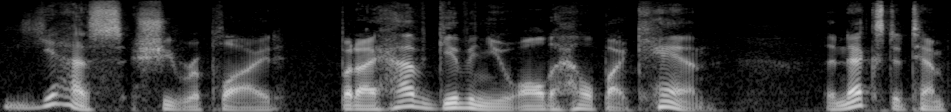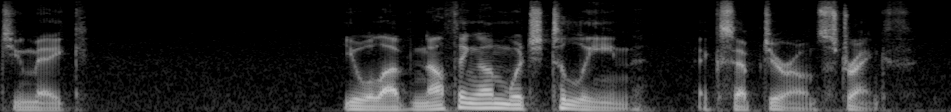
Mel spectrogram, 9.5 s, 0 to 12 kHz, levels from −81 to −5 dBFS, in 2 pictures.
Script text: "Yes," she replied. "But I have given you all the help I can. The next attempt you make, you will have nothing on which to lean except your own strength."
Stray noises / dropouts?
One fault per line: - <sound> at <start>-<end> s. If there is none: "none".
none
